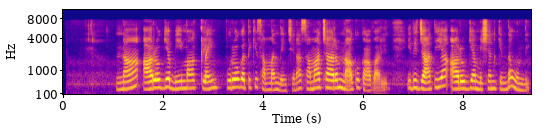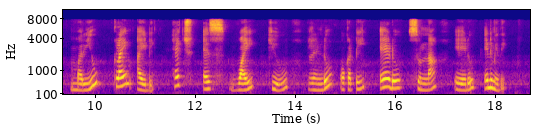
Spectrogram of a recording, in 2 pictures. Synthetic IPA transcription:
naːaːɾoːɡjɐbiːmaːklɐjmpuɾoːɡɐt̪ikisɐmbɐnd̪ʱiɲt͡ʃinɐsɐmaːt͡ʃaːɾɐmnaːkukaːʋa̰ːlḭ | id̪id͡ʒaːt̪iːjɐʔaːɾoːɡjɐmiʂɐnkind̪ɐund̪imɐɾiju | klɐjmɐjɖi | het͡ʃ | esʋɐj | kjuː | ɾe̞ɳɖuɔkɐʈi | e̞ːɽusunːa | e̞ːɽue̞nimid̪ḭ

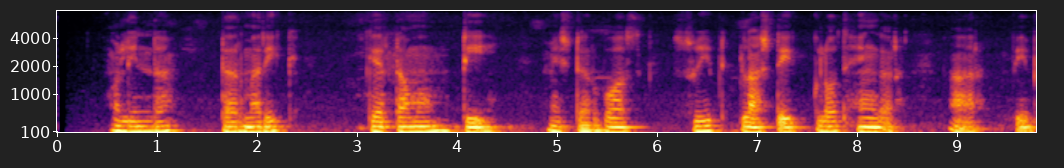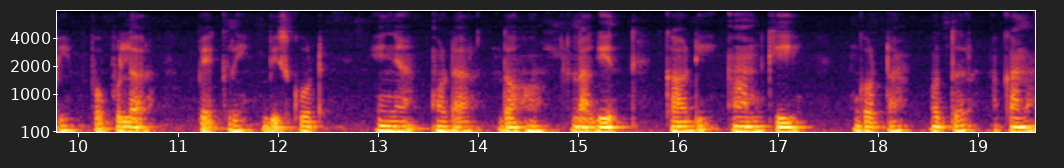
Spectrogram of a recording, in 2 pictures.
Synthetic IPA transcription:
olinɖa | ʈaɾməɾik | keɾʈamɔmʈi | misʈə̰ɾwɔz | swip̚ʈplasʈikːlod̪hɛ̃ŋɡə̰ɾ | a̰ɾb̥ḛbipɔ̰puləɾ | bɛ̰kɾibḭskuʈ | iɲaɔɾɖəɾd̪ɔɦɔ̃mla̰ɡit̪ | kawɖiamkʰi | ɡoʈaut̪ːəɾəkana

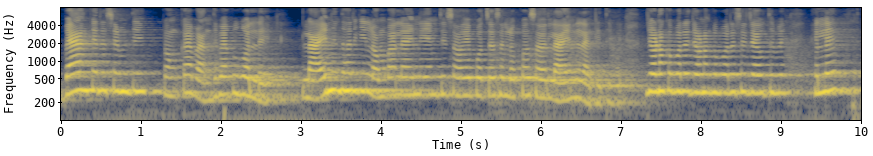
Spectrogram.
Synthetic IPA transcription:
baŋkeɾesemt̪iʈɔŋkaband̪ʱibakuɡɔle | lajnid̪ʱɔɾikilɔmbalajnemt̪isɔɦepɔt͡ʃasɔlokɔsɔɦelajnlaɡit̪ʰibe | d͡ʒɔɽ̃ɔkɔbɔɾed͡ʒɔɽ̃ɔkɔbɔɾesed͡ʒawt̪ʰibe | hele

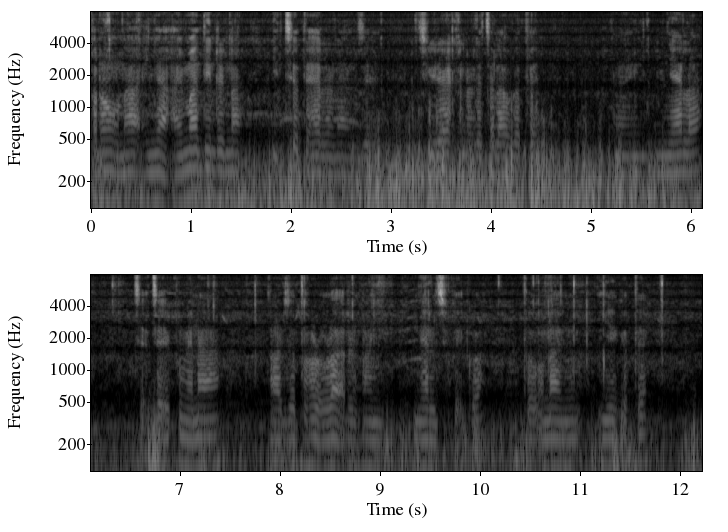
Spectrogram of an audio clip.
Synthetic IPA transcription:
kɔɾɔnɔnaʔiɲaʔajmad̪inɾɛnainsʰɛt̪ɛɦaɾɛnad͡ʒɛsiɾaɾkʰanaɾɛt͡ʃalawkat̪ɛ | ɲɛla | t͡ʃɛ̰ʔ̚t͡ʃɛʔkɔmɛnaʔa | aɽd͡ʒɔt̪ɔɦɔɽɔɽaʔɾɛnɔɲɲɛlt͡ʃʰu̥kɛʔ̪̚kɔwat̪ɔɔnaijɛkɛt̪ɛʔ

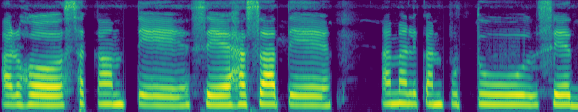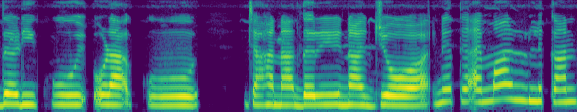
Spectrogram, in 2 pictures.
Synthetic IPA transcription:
ɐɾɦɔsəkamt̪ɛsɛɦɐsat̪ɛ | ajmalɪkanput̪ulsɛd̪əɽikujɔɽaʔku | d͡ʒaɦãnad̪əɾiɾnad͡ʒɔɪnət̪ɛʔajmalɪkan

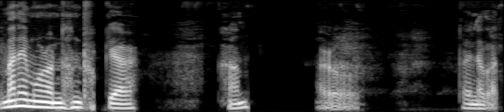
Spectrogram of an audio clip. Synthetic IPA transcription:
imanejmʊɹɔndʱɔnbʰʱukijaɹ | kʰan | a̰ɹṵ | d̥ʱɔjnɔba̰d̥̚

